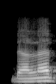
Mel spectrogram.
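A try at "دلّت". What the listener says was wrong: Dalat bukan dalat, tasdid lamnya dalat, maka itu menjadinya dalil.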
